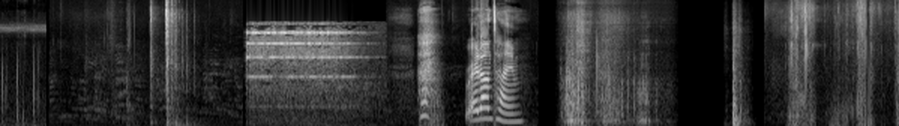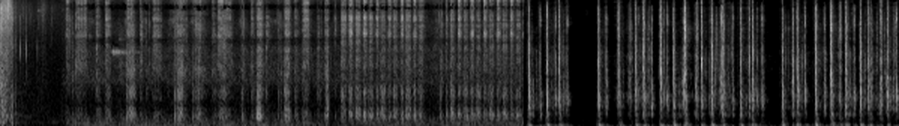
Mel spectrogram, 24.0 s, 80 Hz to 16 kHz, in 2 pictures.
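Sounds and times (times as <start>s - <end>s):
typing on keyboard: 15.3s - 23.9s.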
